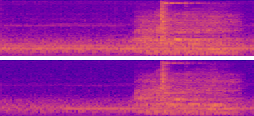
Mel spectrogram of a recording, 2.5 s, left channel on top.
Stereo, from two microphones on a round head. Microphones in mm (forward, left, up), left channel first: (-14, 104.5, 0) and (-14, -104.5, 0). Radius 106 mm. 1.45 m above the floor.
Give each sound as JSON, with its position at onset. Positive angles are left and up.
{"t": 1.3, "sound": "a microwave", "side_deg": 30, "distance_m": 1.5}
